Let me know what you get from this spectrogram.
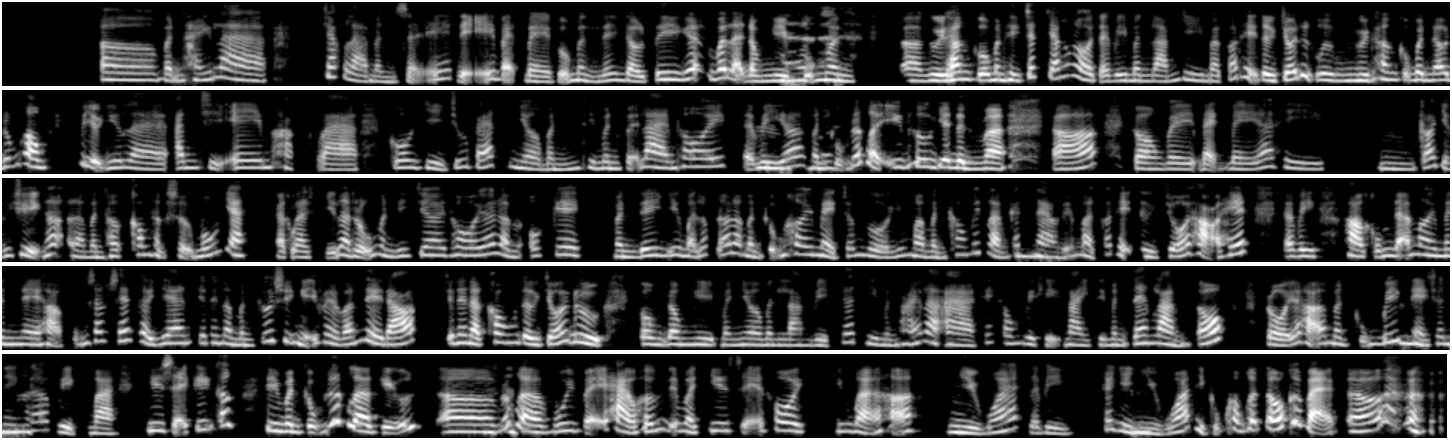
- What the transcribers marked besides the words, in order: chuckle; laugh; tapping; laughing while speaking: "Đó"; laugh
- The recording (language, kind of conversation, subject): Vietnamese, advice, Làm thế nào để lịch sự từ chối lời mời?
